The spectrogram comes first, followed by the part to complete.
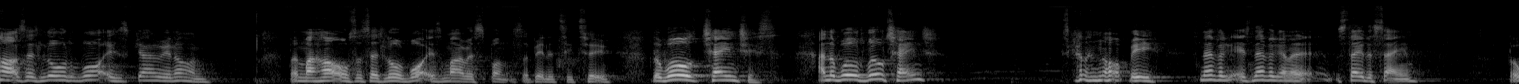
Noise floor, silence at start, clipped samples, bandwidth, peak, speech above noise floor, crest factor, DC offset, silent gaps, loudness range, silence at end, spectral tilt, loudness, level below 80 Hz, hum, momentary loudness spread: -64 dBFS; 0 s; under 0.1%; 16.5 kHz; -8 dBFS; 34 dB; 22 dB; under 0.1%; none; 6 LU; 0 s; -6 dB/octave; -31 LUFS; -72 dBFS; none; 16 LU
